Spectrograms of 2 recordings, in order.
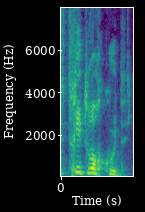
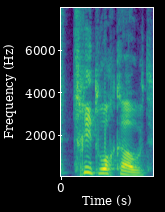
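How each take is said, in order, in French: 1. Il est prononcé avec une prononciation française. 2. Il est prononcé avec une prononciation anglaise. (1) "moi je suis un bon français, je dis street workout" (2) "je sais que ça se dit street workout"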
